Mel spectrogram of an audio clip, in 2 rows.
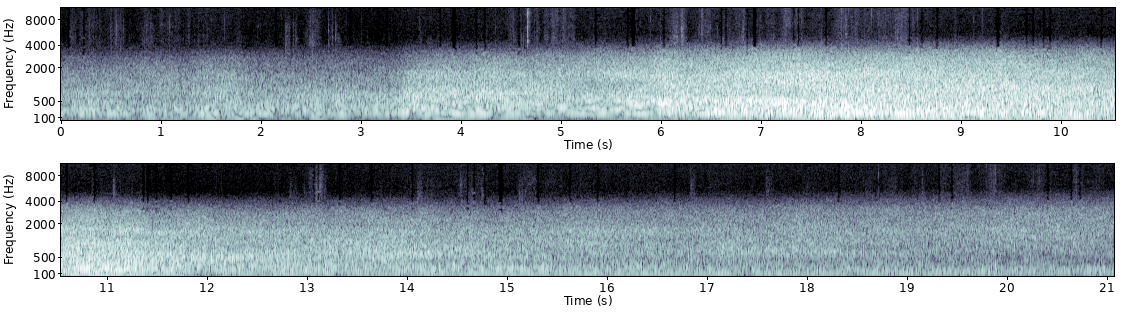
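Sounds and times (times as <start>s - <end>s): deep propeller drone: 0.0s - 21.0s.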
